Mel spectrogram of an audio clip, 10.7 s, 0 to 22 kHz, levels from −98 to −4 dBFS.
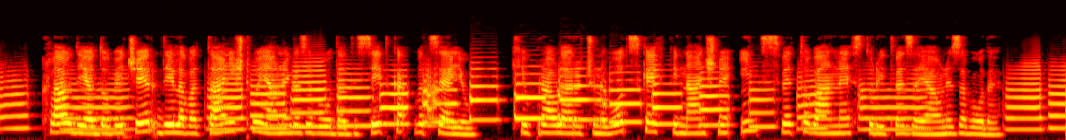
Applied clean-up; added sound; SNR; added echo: none; Trumpet; 1 dB; none.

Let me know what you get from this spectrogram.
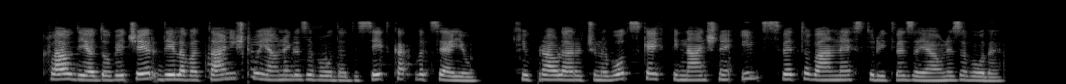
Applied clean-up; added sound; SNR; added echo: neural mask model DeepFilterNet 3.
